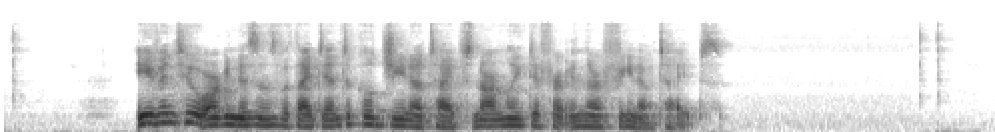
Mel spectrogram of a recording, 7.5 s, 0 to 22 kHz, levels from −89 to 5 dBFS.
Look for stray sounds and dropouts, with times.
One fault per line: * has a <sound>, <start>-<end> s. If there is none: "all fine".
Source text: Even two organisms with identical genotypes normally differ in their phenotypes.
all fine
